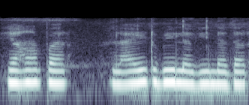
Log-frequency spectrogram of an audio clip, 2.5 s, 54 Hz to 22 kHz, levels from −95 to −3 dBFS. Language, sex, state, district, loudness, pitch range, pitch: Hindi, female, Madhya Pradesh, Bhopal, -13 LUFS, 185-200 Hz, 195 Hz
